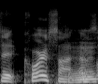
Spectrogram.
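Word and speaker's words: Coruscant: you know what I always called it what caress 'can't and politics telling me I'm wrong someone to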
